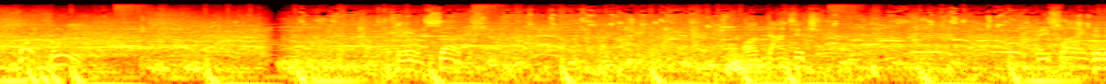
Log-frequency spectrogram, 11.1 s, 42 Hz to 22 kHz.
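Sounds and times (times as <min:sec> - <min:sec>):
arena crowd din: 0:00.0 - 0:11.0.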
